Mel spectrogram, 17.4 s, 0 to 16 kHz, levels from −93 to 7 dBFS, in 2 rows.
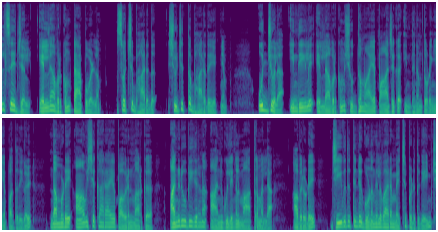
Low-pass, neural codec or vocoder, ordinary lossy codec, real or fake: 14.4 kHz; none; none; real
